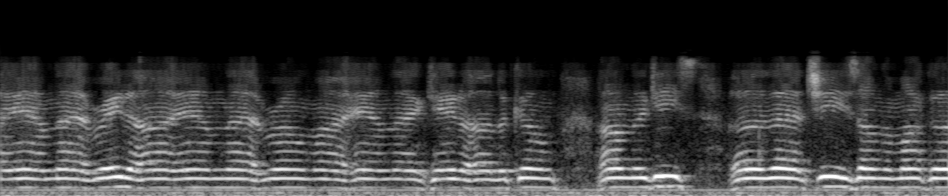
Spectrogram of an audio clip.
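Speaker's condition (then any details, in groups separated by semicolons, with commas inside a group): Brain injury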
